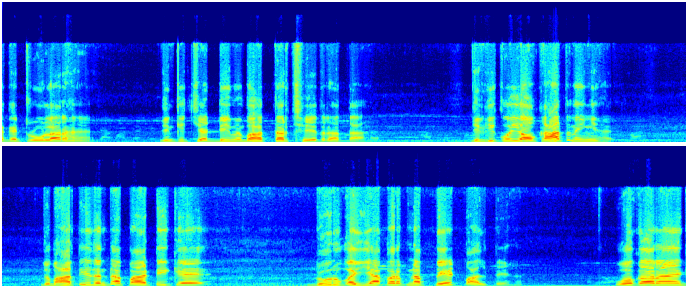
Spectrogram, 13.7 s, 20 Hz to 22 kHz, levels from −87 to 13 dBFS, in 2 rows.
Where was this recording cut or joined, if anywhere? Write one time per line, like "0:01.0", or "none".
none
